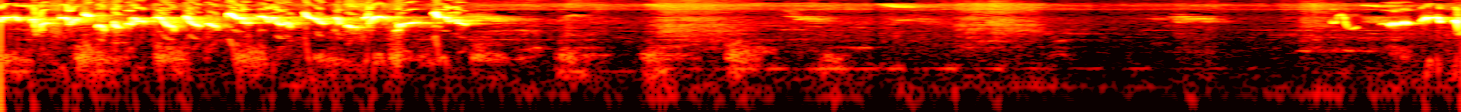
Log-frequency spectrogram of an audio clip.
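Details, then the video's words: Lemon-bellied white-eye with a lively, clear song: over two seconds of rapid, high zigzagging notes in close succession, then quiet with faint rustles before a short burst of twittering returns. "SUARA JERNIH ALAMI BIKIN KECIAL KUNING CEPAT RESPON"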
